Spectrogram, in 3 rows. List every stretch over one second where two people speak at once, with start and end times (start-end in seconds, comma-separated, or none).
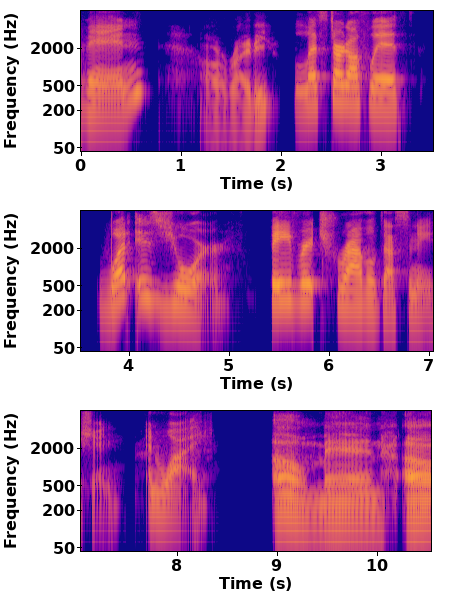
none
